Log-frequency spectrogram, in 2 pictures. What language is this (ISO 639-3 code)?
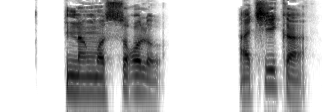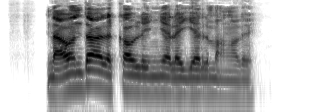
dag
